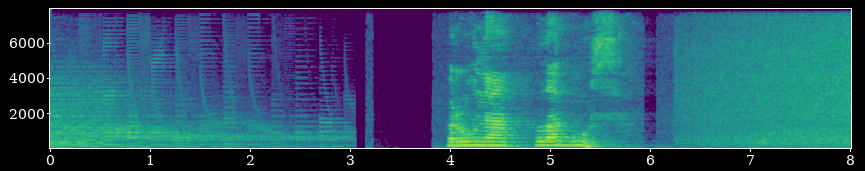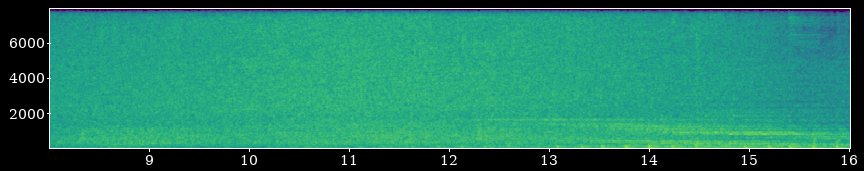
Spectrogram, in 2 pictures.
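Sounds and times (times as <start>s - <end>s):
speech: 4.0s - 5.7s
flowing water in nature: 6.2s - 15.7s.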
